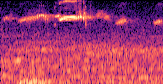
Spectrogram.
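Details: Common swifts in a July screaming party over a street in Beek Ubbergen, the Netherlands, where two pairs nest at a house: a thin, drawn-out high scream with a louder burst midway, then fainter distant screeches.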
